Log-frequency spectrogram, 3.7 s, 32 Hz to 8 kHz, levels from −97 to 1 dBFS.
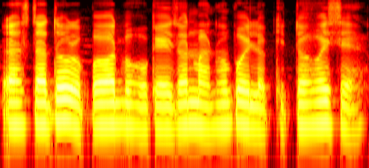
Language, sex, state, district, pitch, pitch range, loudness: Assamese, male, Assam, Sonitpur, 135 Hz, 125-135 Hz, -16 LUFS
